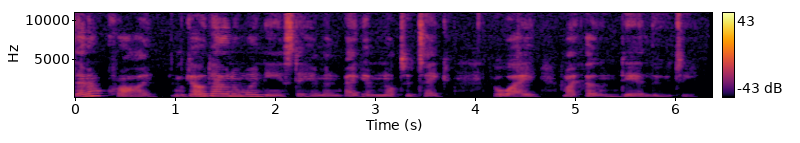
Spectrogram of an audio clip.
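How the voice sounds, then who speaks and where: A woman's voice: medium pitch, fairly even intonation, moderate pace, vocal fry, warm tone, distant mic, slight background noise, lightly acted, low-quality recording. A woman voicing a trusting, outspoken little princess in a storybook, with an earnest, insistent childlike manner. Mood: earnest, affectionate.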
